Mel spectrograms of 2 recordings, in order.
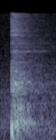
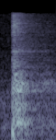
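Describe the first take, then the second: No difference in how they are said.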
